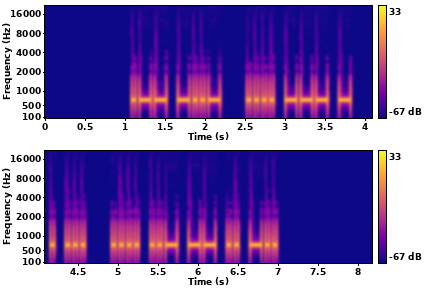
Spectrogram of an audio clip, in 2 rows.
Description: Morse code, heard as a keyed tone, about 25 wpm, 700 Hz. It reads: WX HOT ES HUMID
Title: Common QSO Phrases 25wpm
